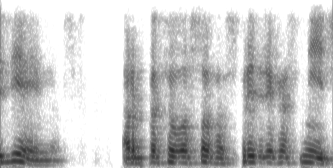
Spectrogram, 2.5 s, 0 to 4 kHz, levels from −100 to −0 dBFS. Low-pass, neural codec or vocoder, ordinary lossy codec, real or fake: 3.6 kHz; none; Opus, 64 kbps; real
